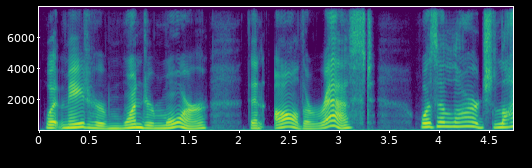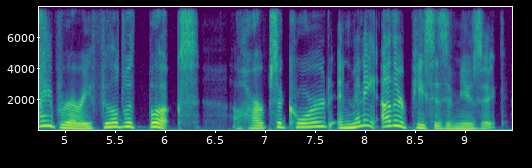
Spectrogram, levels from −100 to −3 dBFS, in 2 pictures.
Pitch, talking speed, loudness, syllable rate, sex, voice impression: 210 Hz, 150 wpm, -18 LUFS, 4.4 syllables/s, female, very feminine, adult-like, slightly middle-aged, thin, tensed, powerful, bright, slightly soft, very clear, fluent, cool, very intellectual, very refreshing, sincere, calm, friendly, reassuring, very unique, elegant, slightly wild, sweet, very lively, strict, intense, slightly sharp, slightly light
